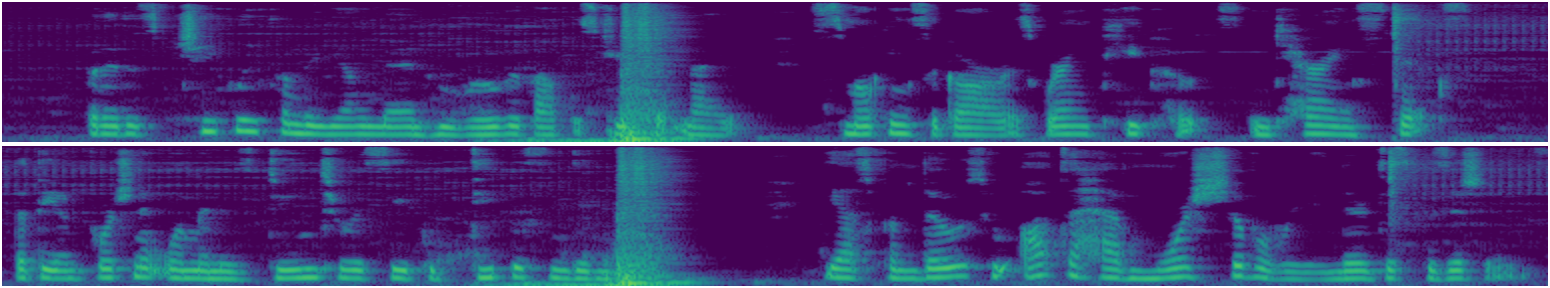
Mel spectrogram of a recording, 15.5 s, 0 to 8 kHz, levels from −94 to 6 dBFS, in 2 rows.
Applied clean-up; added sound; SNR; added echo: classical method log-MMSE.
